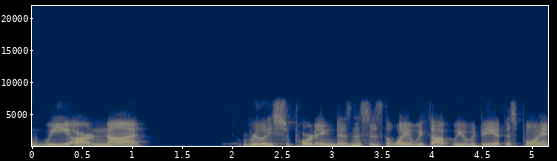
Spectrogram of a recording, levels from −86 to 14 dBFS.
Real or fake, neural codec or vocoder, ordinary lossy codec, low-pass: real; none; Opus, 24 kbps; 7.2 kHz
